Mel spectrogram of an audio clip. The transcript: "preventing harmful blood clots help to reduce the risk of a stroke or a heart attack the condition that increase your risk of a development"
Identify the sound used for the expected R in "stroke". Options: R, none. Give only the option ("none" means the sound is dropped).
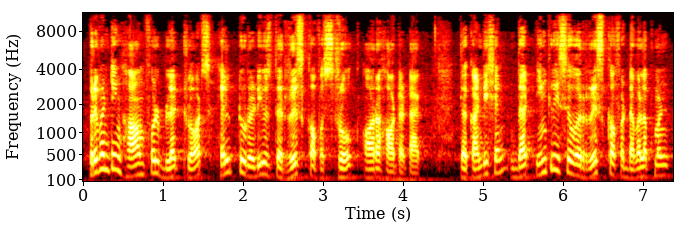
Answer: R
